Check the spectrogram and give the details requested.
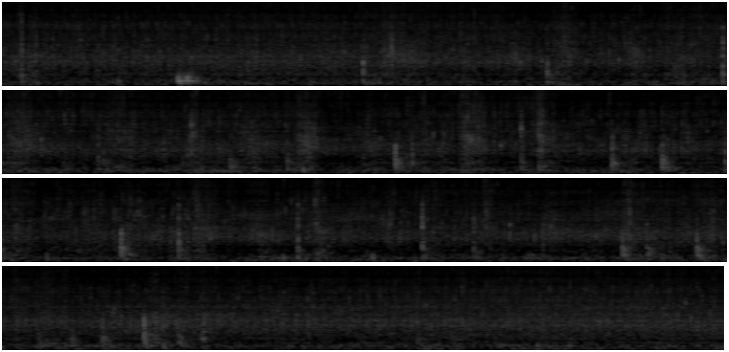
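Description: Pork and carrot pieces sizzling faintly in teriyaki sauce in a wok: a steady soft hiss with scattered ticks and scrapes as a wooden spatula stirs them, the ticks thickest through the middle stretch.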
